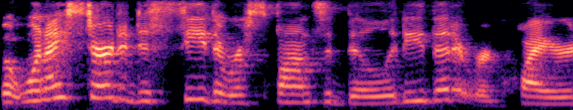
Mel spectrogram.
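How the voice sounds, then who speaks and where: A loud woman's voice at a very fast pace, with very wide pitch swings. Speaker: motivational speaker. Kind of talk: motivational talk.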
